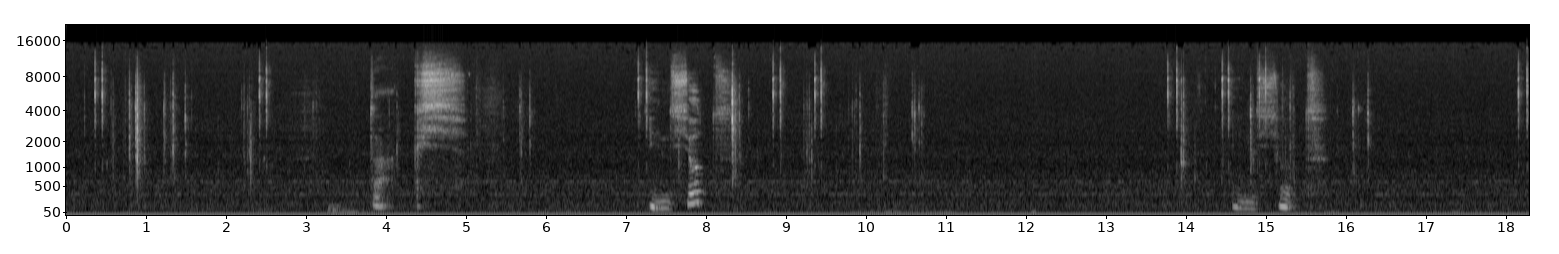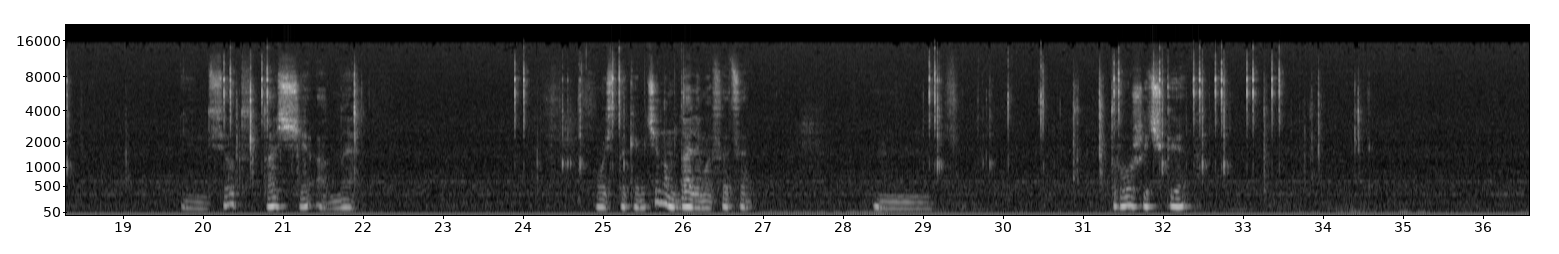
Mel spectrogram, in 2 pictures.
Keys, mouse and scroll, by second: 0.4 click, 2.5 shift+click, 8.4 w, 8.9 click, 9.5 shift+click, 14.5 click, 15.0 shift+click, 20.3 click, 20.8 shift+click, 30.2-31.5 middle drag, 31.5 shift+click, 32.5 shift+click, 32.7 shift+click, 33.1 shift+click, 33.4 shift+click, 34.5 e.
